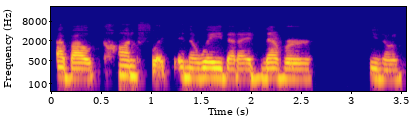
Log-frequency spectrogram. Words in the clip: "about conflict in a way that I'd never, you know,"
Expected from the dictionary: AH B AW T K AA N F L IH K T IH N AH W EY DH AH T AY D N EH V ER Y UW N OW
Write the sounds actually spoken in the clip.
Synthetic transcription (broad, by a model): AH B AW T K AA N F L IH K T IH N AH W EY DH AH T AY D N EH V ER Y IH N OW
